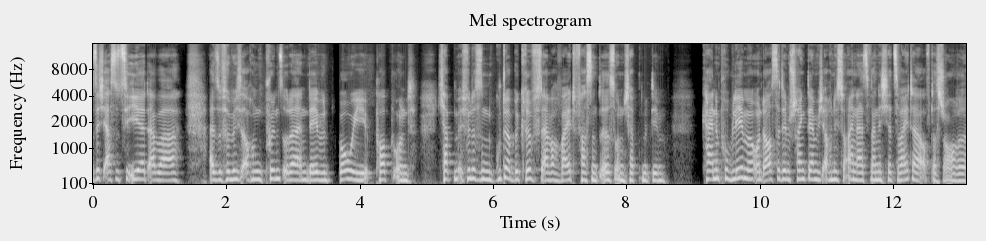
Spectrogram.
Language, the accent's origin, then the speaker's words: German; Schleswig-Holstein, Germany; bei uns in Nordfriesland, ich komme nicht aus Flensburg, aber aus der Region, da tickt natürlich die Uhr irgendwie so ganz anders als in der Stadt, ne, wenn du wirklich so zwischen Deichen und Schafen nur groß wirst.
